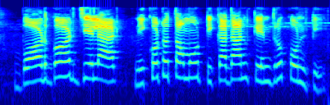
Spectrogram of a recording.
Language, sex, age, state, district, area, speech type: Bengali, female, 45-60, West Bengal, Purulia, urban, read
